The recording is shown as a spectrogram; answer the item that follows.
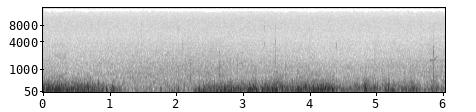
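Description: Wind buffeting the camcorder's microphone on a moving motorcycle, a low rough rumble. It drops away for about a second shortly after the start, then comes back.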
